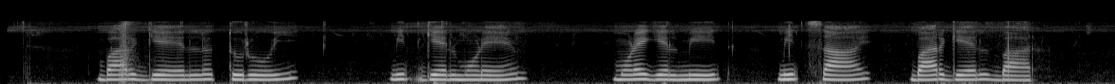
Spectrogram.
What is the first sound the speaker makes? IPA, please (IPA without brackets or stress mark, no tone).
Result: b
